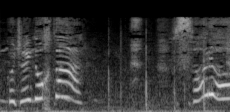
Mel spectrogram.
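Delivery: high-pitched calling out; searching call. Acted. Searcher calls after the missing girl, high-pitched. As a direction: call for her to show herself.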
